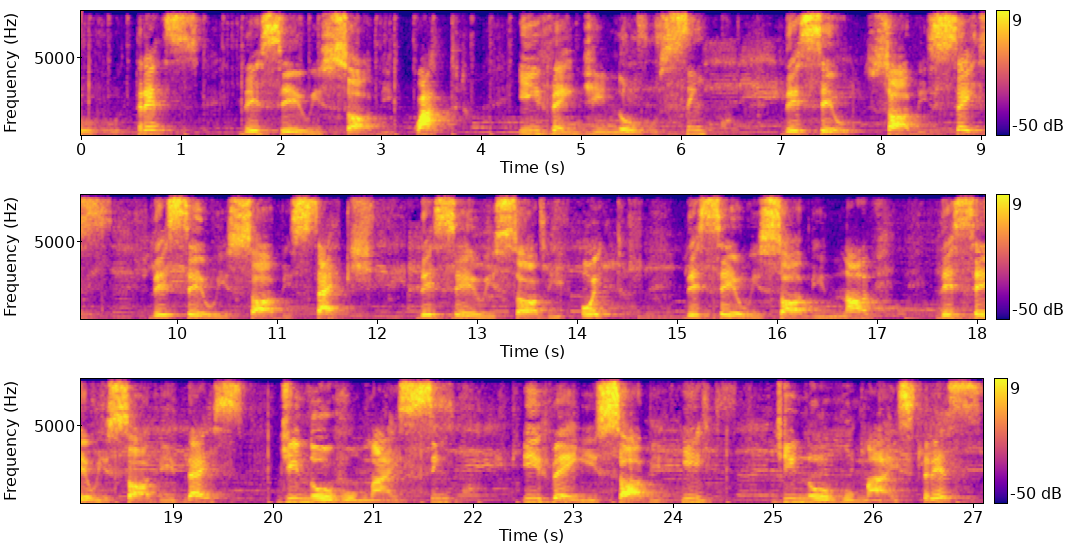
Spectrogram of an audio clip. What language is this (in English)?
Portuguese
